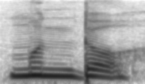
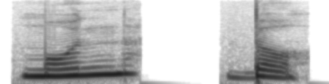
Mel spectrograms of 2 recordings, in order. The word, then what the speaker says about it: mundo: Next we have mundo, meaning world. Split ND, mundo, mundo. Kidlat, lightning.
